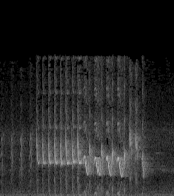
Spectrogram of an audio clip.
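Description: A common chaffinch sings a bright, rapid phrase of about two seconds: a fast series of high notes tumbling lower, finished with a brief flourish.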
